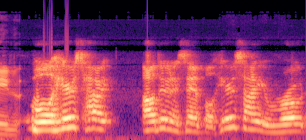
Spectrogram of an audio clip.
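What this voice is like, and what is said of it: Usual voice. Nothing is said of it.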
